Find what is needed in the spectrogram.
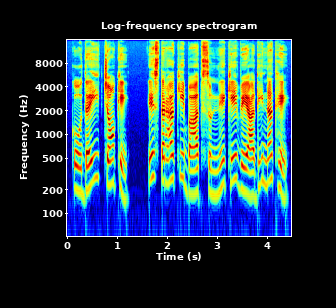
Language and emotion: Hindi, neutral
